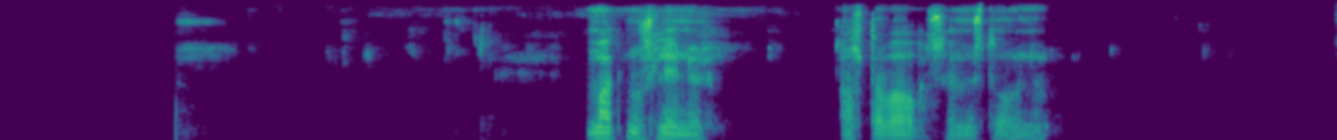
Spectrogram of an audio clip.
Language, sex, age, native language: Icelandic, male, 50-59, Icelandic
